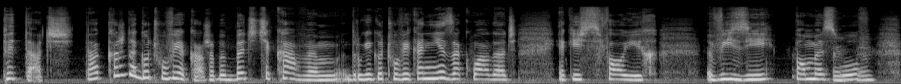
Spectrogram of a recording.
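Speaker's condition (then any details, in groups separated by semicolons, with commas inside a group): No condition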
